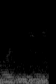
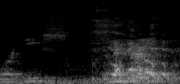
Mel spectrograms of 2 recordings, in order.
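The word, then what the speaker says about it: Voorhees: I kept mispronouncing Jason Borhees's name. I go Jason Borhees. Then they go cut. And I go what? They go it's Jason Borhees.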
